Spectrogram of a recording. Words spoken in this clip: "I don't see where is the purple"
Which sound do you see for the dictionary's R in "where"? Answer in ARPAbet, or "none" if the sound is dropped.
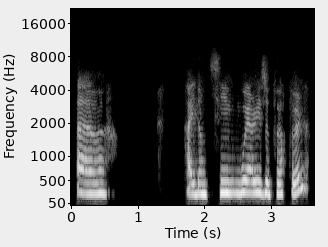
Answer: R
